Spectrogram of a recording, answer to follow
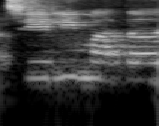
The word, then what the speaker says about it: चेली माता: चेली माता मैं शायद सही प्रोनाउंस ना कर आप बिल्कुल सही प्रोनाउंस कर रहे हैं चिराग जी। चेली माता ही कहते हैं।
